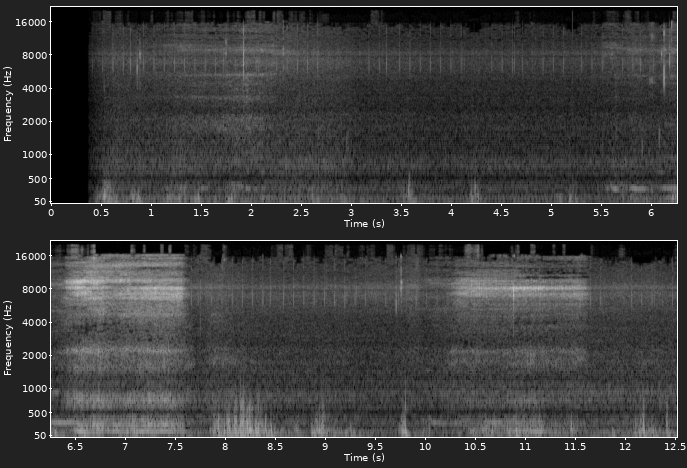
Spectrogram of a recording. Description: I couldn't sleep one night so I figure why not record my husband snoring to play for him so he could listen how loud he is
